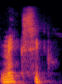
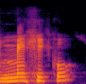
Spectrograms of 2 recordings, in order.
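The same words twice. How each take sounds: First: The x is sounded like ks. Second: The x is sounded like a breathy h. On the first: This is how English speakers read the spelling. "porque pronuncian la X" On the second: This is the usual Spanish form used in Mexico. "está castellanizado decir México"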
